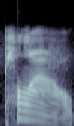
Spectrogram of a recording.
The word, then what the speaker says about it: Plough: And then they have Axe and Plow. Plow is spelled Plough, and it's more like a little bistro cafe, specialty coffees and soups and salads and that.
